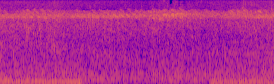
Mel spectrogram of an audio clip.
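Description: A steady, high, thin trilling of calling Bohemian waxwings fills the whole stretch without pause, fairly loud over a low background rumble.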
